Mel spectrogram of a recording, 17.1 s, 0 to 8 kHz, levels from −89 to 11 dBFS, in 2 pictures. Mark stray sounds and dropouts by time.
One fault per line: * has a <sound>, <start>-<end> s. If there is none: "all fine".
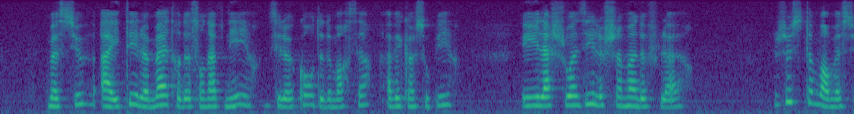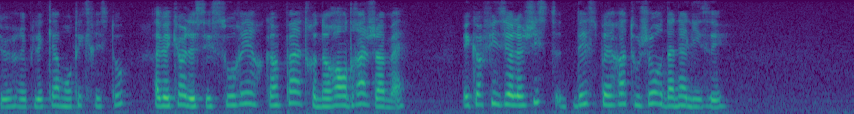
all fine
